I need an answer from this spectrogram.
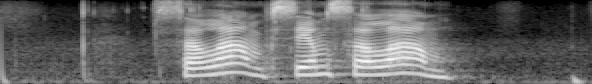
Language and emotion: Russian, positive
